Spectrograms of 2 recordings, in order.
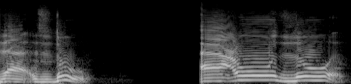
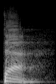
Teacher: makhraj huruf dzal itu berada pada punggung ujung lidah pada posisi menempel di ujung dua gigi seri atas. Punggung ujung lidah.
